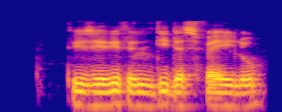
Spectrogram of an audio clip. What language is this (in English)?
Kabyle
